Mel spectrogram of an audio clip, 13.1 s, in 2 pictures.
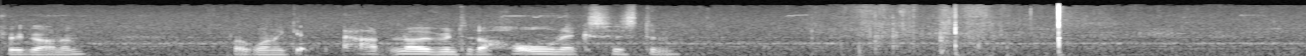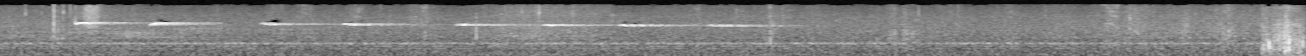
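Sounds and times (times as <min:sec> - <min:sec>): faint steady hum: 0:00.0 - 0:13.0
bird calling high notes: 0:06.0 - 0:10.6.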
